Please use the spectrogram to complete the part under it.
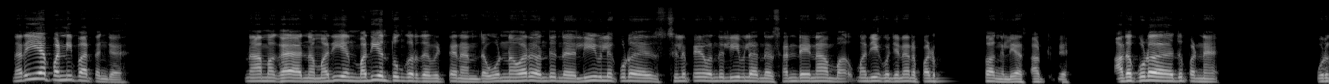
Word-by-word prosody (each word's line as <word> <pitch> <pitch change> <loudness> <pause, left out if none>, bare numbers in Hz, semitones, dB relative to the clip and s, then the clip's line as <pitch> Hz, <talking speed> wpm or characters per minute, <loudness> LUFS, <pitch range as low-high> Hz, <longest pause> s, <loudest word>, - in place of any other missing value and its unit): நெறைய 225 +10 +3
பண்ணி 205 +1 +3
பார்த்தேங்க. 135 -9 -2 1.4
நாம 160 +1 +1
க - - 0 0.2
இந்த 145 0 -2
மதியம் 175 +2 +1
மதியம் 190 +1 +3
தூங்குறத 165 -4 0
விட்டேன் 145 +2 -3
நான். 130 -1 -1
அந்த 125 +2 -4
1 160 +1 -2
ஹவர் 175 +2 +2
வந்து 165 +3 -4
இந்த 150 - -1
லீவுல 175 +1 0
கூடச் 155 -4 0 0.2
சில 160 +1 -4
பேர் 175 0 -1
வந்து 165 +1 -4
லீவுல 165 -1 0
அந்த 145 -1 -2
சண்டேன்னா 155 +1 0
ம - - -2 0.2
மதியம் 155 0 -1
கொஞ்சம் 150 0 -2
நேரம் 145 -2 -3
படுப்பாங்க 140 -1 -4
இல்லையா 125 +1 0
சாப்டுட்டு. 120 -1 -7 0.6
அதக் 170 -1 +4
கூட 185 +1 +4 0.2
இது 170 +2 -3
பண்ணேன். 135 -2 -2 1.1
ஒரு 150 - 0
155 Hz, 165 wpm, -25 LUFS, 145-170 Hz, 1.4 s, அதக்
